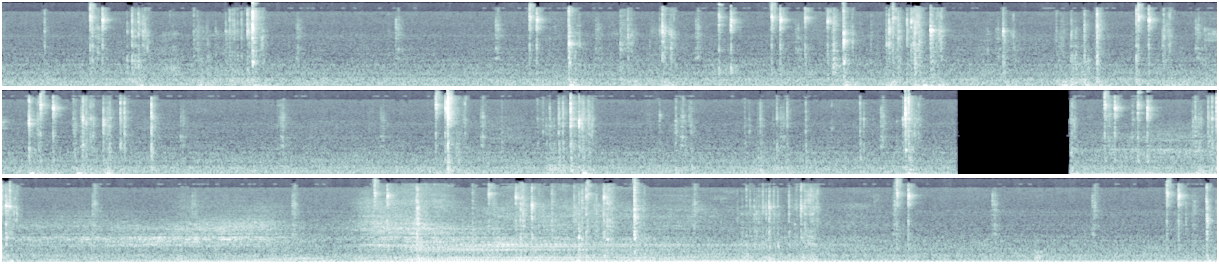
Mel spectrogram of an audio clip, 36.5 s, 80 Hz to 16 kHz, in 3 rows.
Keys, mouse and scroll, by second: 0.9 alt+shift+click, 2.5 ctrl+b, 5.7 Tab, 6.6 ctrl+2, 7.1 right click, 8.0 middle click, 8.4 Tab, 8.6 scroll up 2, 8.9 shift+middle click, 9.3 alt+a, 10.0 3, 11.3 alt+shift+click, 12.4 e, 12.9 alt+s, 17.1-17.5 scroll up 2, 17.9 ctrl+f, 21.2 ctrl+b, 22.8 ctrl+r, 24.3 ctrl+b, 28.4 Tab, 29.1 middle click, 29.6 alt+a, 29.8 scroll down 2, 30.1 shift+middle click, 30.6 Tab, 32.3 ctrl+r, 36.3 Tab.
